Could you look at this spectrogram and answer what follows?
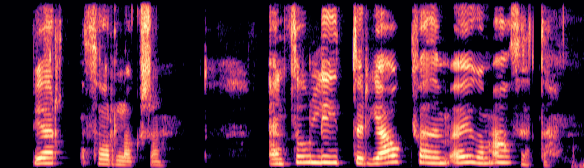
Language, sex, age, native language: Icelandic, female, 30-39, Icelandic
